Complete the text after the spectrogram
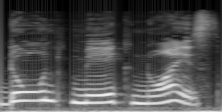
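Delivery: "don't make noise" said slowly; slow model. Shown as a demonstration. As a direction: teach it word by word. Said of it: "teacher models slowly".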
